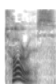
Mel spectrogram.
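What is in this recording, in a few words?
"torus", English, British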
